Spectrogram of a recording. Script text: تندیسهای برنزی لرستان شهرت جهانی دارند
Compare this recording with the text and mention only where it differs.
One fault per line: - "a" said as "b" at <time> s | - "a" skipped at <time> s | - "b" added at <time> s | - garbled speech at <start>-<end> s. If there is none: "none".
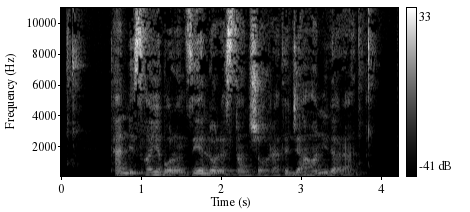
none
